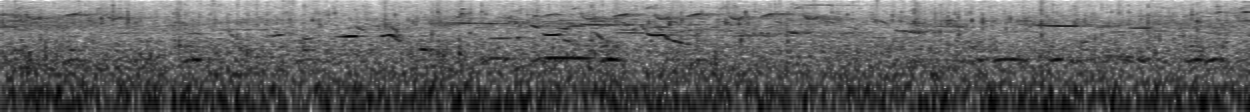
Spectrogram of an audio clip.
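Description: Faint birds chirping now and then, short scattered calls over a steady low background hiss.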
